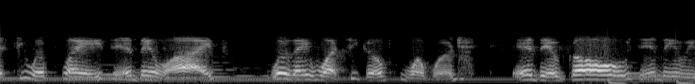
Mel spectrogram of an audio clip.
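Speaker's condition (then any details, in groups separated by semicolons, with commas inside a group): Cerebral palsy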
